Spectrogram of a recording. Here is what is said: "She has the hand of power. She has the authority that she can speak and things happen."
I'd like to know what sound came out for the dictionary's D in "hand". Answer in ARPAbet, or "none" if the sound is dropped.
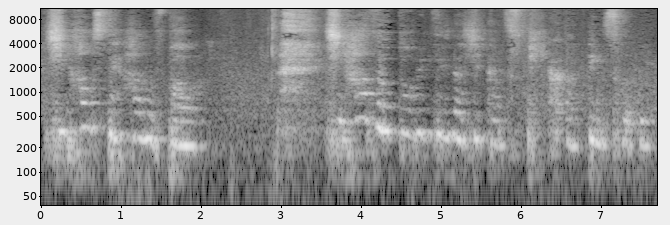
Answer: none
